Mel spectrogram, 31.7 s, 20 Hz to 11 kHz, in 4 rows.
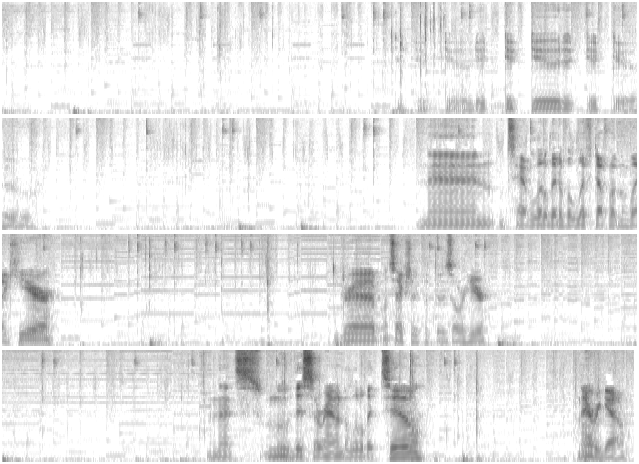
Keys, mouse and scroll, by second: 1.0 space, 1.6 click, 3.2-4.3 drag, 4.6 right click, 4.8 g, 7.2 click, 8.8-9.8 drag, 10.6-11.7 drag, 10.8 space, 11.7 space, 12.6 right click, 13.6 click, 15.4-16.4 drag, 17.4 right click, 17.9-19.3 shift+right drag, 20.0 g, 21.7 click, 22.0 space, 24.4 right click, 24.4 space, 25.4 click, 27.2-28.7 drag, 29.3 click, 29.5 space, 31.4 space.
